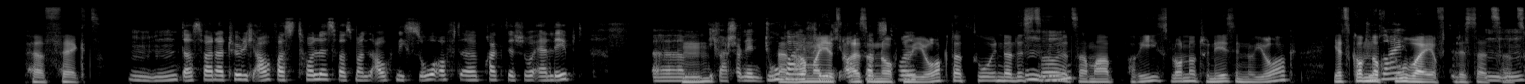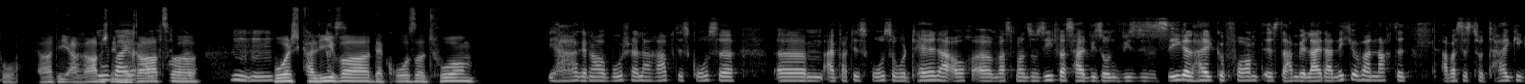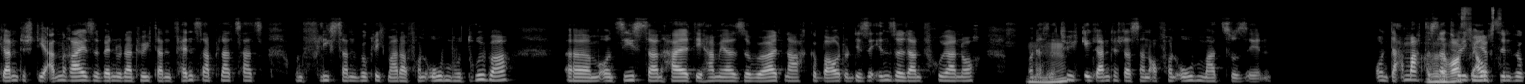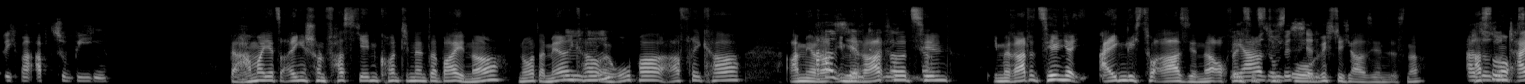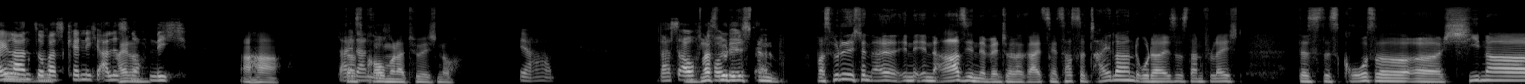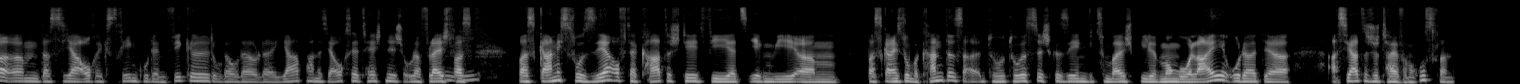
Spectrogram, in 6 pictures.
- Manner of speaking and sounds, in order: none
- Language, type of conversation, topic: German, podcast, Wie findest du lokale Geheimtipps, statt nur die typischen Touristenorte abzuklappern?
